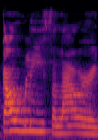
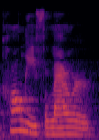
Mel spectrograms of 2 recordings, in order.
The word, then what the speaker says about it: cauliflower: Tiếp tục từ này là cauliflower, không đọc là cauliflower nha, đọc là cauliflower.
